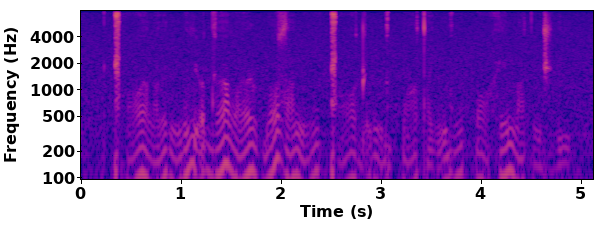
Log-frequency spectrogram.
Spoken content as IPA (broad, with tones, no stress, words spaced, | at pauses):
ǁʰɔː˩˧˩ə̯lˠɨː˩˧˩ŋ͡mu˧˥˧lʲɔ̰˧˥˧ dəː˧˥˧ lˠœː˩˧˩ɭɓu˧˥˧zˤi˩˧˩nuː˩˧˩ ǁɔː˩˧˩də̰˩˧˩ɭŋɡə̰˧˩˧ k͡pɔː˩˧˩tˤə˧˩˧ʎŋɡuː˧˥˧ k͡pɔ˧˩˧he˧˥˧me˩˧˩tˤ nd͡ʒɨ˩˧˩lʲ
